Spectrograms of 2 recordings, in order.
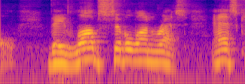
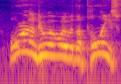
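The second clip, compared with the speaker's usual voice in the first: mocking activist voice; 6 semitones higher, 3 dB louder, much faster than usual. Mock quote of activists.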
